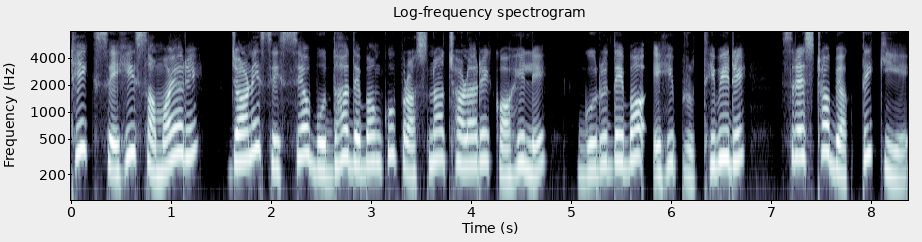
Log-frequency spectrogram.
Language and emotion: Odia, neutral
